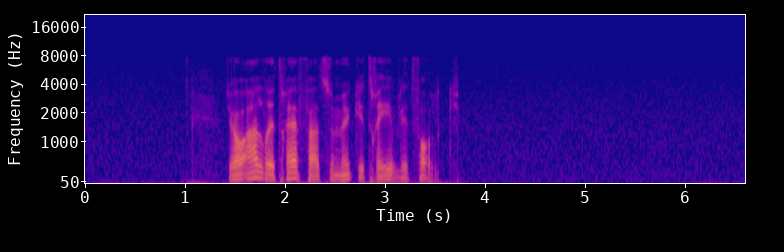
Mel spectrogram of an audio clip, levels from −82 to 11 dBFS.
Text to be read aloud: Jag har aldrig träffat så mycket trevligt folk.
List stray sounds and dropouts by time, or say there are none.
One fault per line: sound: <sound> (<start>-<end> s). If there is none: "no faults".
no faults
